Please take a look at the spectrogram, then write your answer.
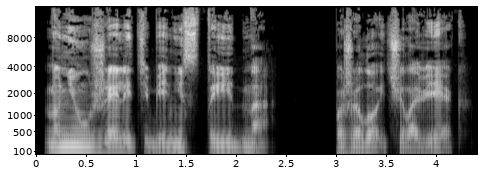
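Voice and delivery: loud, high reproach; shaming. A narrator's reading. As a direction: scold him, aren't you ashamed. Colonel shaming the prisoner.

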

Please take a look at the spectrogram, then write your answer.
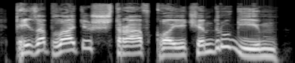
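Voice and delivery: imperious ruler setting his price; pompous ruler. Acted. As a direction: relish the hint, drawing it out.

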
